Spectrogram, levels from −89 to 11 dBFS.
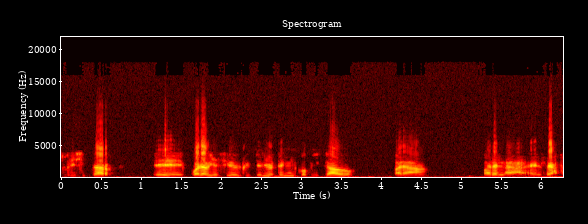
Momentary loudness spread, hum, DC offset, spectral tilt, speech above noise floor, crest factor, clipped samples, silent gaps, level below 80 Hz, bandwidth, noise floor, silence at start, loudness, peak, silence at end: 16 LU; none; under 0.1%; -1 dB/octave; 34 dB; 24 dB; under 0.1%; none; -58 dBFS; 18 kHz; -61 dBFS; 0.05 s; -27 LUFS; -4 dBFS; 0 s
